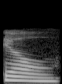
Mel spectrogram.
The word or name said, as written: ill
